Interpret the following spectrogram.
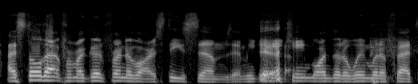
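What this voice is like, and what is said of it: American-sounding accent, not British. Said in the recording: “I don't hear a strong British accent... this microphone makes me sound American”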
